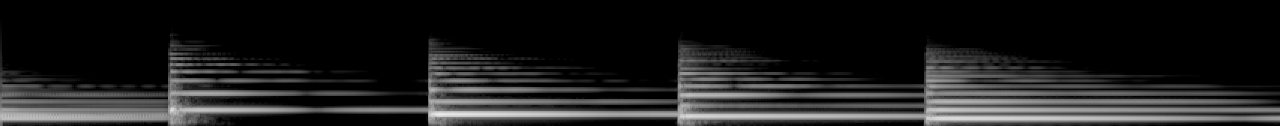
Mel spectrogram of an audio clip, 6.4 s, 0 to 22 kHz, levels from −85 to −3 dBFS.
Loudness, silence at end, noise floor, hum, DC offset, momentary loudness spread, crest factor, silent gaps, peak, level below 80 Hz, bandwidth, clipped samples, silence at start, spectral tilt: -23 LUFS; 0 s; -45 dBFS; none; under 0.1%; 16 LU; 16 dB; none; -8 dBFS; -76 dBFS; 4.7 kHz; under 0.1%; 0 s; -9 dB/octave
